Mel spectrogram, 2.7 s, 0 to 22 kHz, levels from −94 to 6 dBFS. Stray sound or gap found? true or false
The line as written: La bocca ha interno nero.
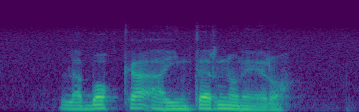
false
